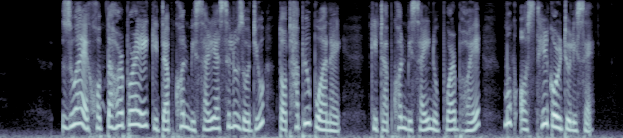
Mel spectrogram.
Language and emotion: Assamese, fearful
